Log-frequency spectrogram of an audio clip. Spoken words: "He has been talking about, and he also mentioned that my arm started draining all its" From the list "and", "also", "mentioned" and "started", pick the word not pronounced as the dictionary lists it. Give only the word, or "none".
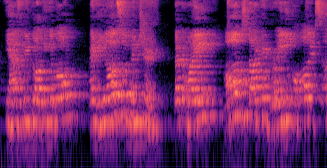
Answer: none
